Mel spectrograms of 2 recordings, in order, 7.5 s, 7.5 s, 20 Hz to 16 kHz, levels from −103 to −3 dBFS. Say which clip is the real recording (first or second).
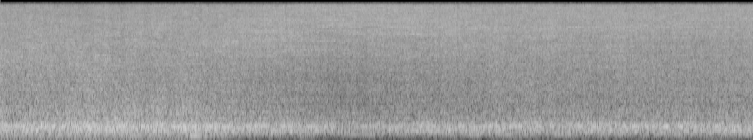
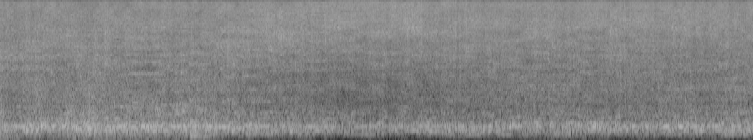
first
